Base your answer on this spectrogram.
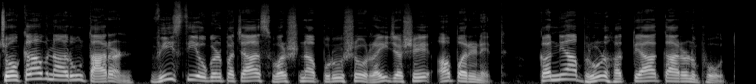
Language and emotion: Gujarati, neutral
